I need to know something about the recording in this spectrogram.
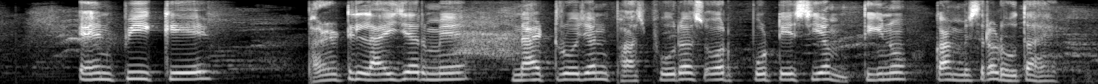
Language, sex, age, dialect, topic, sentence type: Hindi, male, 25-30, Kanauji Braj Bhasha, agriculture, statement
